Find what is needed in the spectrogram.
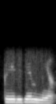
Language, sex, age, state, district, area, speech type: Malayalam, female, 30-45, Kerala, Kasaragod, rural, conversation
